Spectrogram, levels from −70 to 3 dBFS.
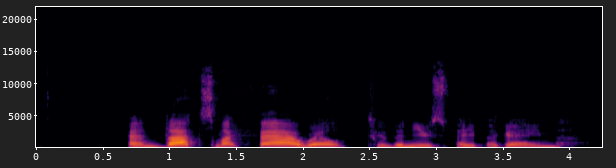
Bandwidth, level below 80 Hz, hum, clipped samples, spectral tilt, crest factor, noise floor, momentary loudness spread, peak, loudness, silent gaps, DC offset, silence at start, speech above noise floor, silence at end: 14 kHz; -66 dBFS; none; under 0.1%; -5.5 dB/octave; 24 dB; -70 dBFS; 14 LU; -6 dBFS; -28 LUFS; none; under 0.1%; 0.7 s; 43 dB; 0.3 s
